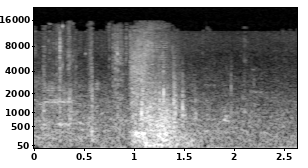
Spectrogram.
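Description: A paper scroll unrolls with a soft swish.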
